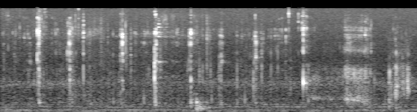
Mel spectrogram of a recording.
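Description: Close-miked chewing of a bite of small pizza: wet mouth smacks and sharp clicks, then a sip from a glass mug near the end.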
